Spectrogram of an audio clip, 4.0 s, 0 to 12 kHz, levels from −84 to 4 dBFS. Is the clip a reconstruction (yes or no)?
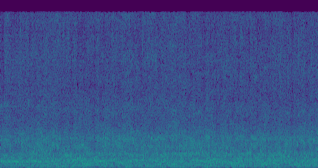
yes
